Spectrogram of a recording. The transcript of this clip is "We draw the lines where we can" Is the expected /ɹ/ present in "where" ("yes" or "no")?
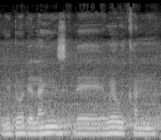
no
